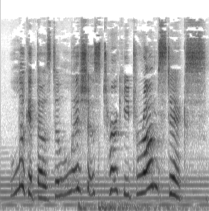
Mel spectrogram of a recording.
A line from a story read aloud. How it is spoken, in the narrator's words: sighed Mickey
